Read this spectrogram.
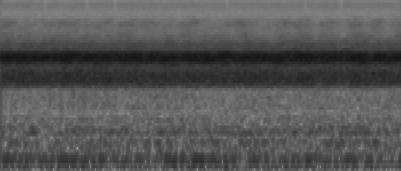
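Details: Massed frog calls at night in a flooded paddy awaiting rice planting, beneath a full moon; a thick, constant shimmer of overlapping croaks holds steady across the whole stretch.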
